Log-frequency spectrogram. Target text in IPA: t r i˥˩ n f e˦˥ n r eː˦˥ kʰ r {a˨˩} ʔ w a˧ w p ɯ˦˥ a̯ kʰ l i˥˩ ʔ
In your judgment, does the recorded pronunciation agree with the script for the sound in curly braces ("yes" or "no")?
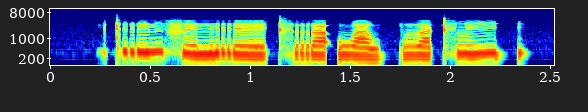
no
